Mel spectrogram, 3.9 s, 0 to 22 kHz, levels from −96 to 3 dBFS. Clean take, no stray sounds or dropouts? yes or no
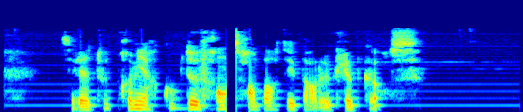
no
